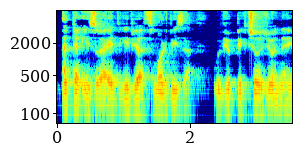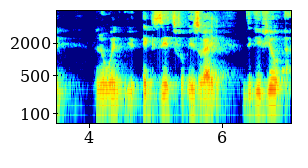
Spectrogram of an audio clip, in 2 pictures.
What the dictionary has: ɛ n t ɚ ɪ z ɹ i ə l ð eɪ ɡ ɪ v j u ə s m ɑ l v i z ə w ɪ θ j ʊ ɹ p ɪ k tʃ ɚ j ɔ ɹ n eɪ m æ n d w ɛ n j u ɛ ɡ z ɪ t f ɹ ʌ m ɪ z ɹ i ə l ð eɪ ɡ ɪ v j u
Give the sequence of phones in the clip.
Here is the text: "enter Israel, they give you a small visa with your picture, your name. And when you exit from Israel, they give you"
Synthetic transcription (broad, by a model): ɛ n t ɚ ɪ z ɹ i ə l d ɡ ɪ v j u ə s m ɑ l v i z ə w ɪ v j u p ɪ k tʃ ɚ j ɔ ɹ n eɪ m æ n w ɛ n j u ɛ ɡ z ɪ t f ɹ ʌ m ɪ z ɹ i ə l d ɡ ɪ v j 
